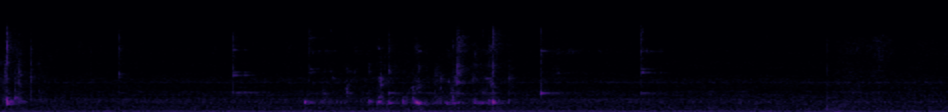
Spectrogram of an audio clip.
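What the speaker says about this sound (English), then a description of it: "Now I'm going to rinse my paintbrush here." A paintbrush used for painting a rock is swished and rinsed in a container of water, giving soft drips, light splashes and small glassy clinks in a quiet room.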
